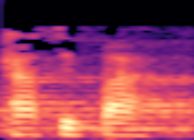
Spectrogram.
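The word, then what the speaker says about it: Kāśyapa: Pháp Hòa nói ví dụ như ngài Ca Diếp, Ca Diếp là tiếng Phạn đọc là Kasipa.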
